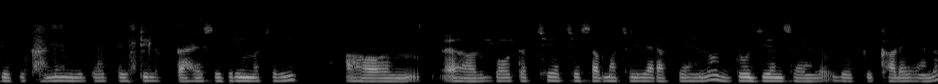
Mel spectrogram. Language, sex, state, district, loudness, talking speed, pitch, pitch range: Hindi, female, Bihar, Purnia, -37 LUFS, 185 wpm, 160 Hz, 155-165 Hz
